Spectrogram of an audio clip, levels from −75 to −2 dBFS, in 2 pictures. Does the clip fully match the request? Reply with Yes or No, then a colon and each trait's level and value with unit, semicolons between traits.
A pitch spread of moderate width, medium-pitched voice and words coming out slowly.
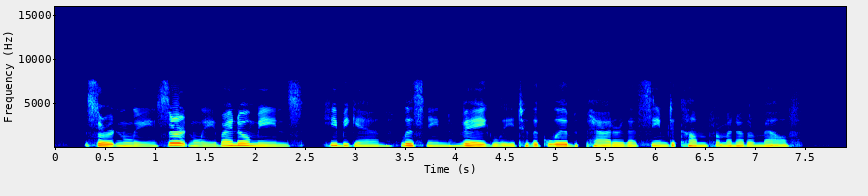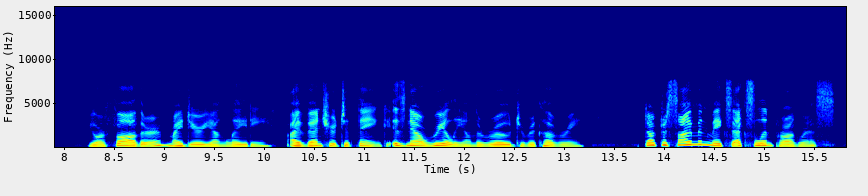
No: average, 3.1 semitones; medium, 180 Hz; average, 165 wpm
